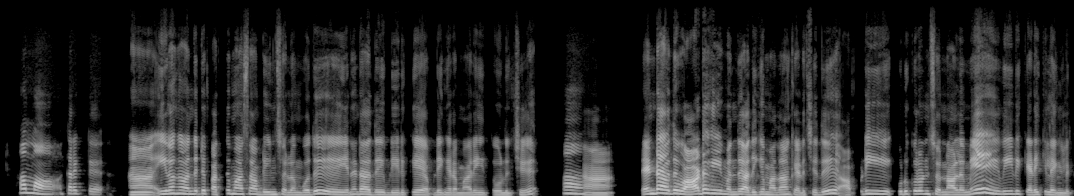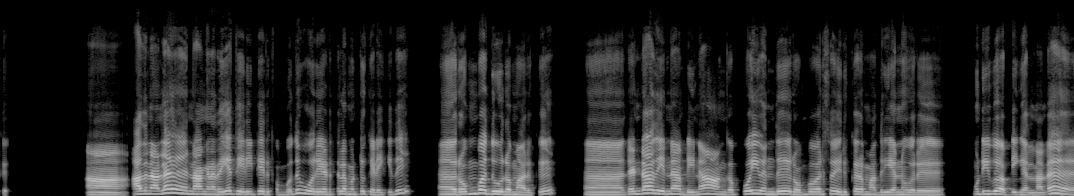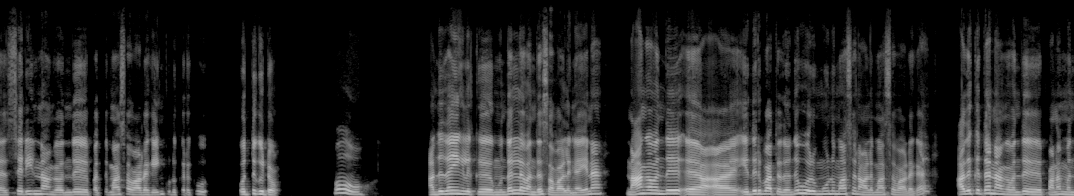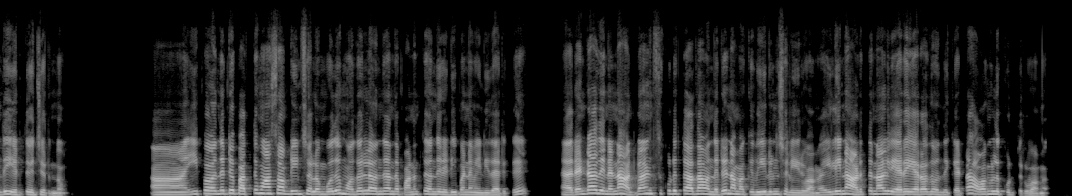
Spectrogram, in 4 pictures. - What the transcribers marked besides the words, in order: other background noise
- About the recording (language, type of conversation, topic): Tamil, podcast, குடியேறும் போது நீங்கள் முதன்மையாக சந்திக்கும் சவால்கள் என்ன?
